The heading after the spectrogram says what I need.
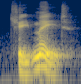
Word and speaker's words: cheap meat: But if we pronounce those words separately, they sound differently to when we pronounce them together. Cheap meat, cheap meat. Together the P is silent, cheap meat.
